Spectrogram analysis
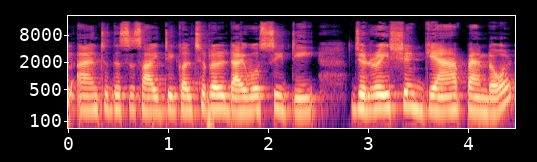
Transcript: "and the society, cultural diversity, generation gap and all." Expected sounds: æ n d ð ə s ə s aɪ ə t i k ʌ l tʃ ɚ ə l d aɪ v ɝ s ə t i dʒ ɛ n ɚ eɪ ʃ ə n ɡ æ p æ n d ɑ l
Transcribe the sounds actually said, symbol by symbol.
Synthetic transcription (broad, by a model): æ n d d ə s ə s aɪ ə t i k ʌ l tʃ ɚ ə l d aɪ v ɝ s ə t i dʒ ɛ n ɚ eɪ ʃ ə n ɡ æ p æ n d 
